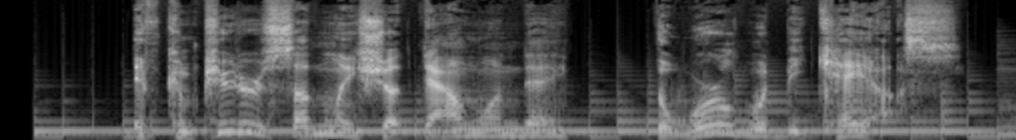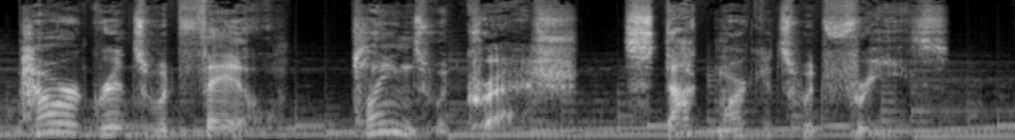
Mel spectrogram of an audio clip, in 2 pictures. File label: narration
